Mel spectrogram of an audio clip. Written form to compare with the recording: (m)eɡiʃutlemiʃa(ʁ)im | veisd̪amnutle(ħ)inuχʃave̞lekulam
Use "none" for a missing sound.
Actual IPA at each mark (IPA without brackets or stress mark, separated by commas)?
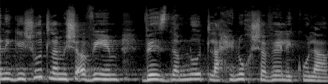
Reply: n, v, ħ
